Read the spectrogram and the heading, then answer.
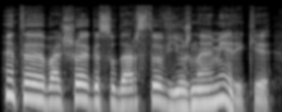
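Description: Man putting on a coy, high-voiced young orc woman. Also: sing-song, fairly quick, clear, resonant tone, dry recording, studio quality. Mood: curious. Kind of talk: audiobook character voice.

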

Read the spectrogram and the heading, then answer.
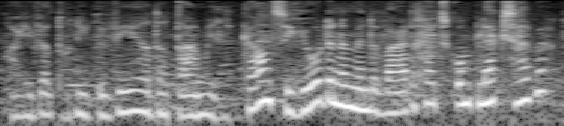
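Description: An actress playing a proud, curious American nurse in a radio drama, talking firmly and with challenge. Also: female voice, fairly low pitch, expressive, fast talker, warm tone, close to an everyday voice.

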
